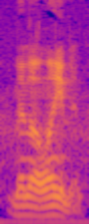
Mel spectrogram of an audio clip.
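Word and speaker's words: Mäenalanen: The Hurricanes have recalled Sakou Menelin. Menelainen. There we go. I'm looking at it. Menelainen, I believe is how you say it.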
